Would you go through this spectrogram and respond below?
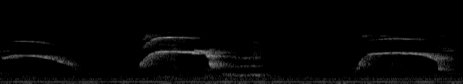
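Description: Cat named Duke Derby of Yellington yowling in drawn-out, rising-and-falling wails, two main calls with a shorter one between, fairly close over a low steady hum; no talking.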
